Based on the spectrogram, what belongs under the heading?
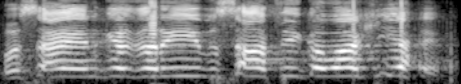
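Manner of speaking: ordinary talk, nothing marked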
